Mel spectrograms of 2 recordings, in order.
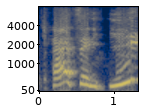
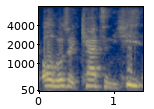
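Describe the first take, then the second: First: Slow, drawn-out disbelieving question; incredulous echo. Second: Said in the usual way. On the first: Retold or imitated. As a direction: repeat it back slowly, not buying it. Retold disbelief at the explanation.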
